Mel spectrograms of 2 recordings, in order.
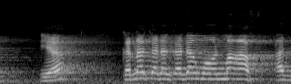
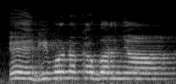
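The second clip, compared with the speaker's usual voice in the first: friendly greeting; 4 semitones higher than usual. Acted. Demonstrating intonation on meeting a friend, keen greeting. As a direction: greet a friend with raised, lively pitch. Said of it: "kalau ketemu sama teman".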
